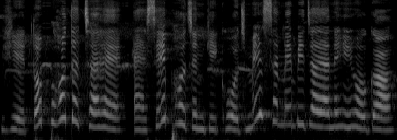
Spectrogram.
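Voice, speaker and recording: A woman voicing a caring, gentle mother sparrow in a Hindi children's cartoon, with simple, clearly addressed lines. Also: very high-pitched, animated, measured pace, slight background noise. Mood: earnest, kindly.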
